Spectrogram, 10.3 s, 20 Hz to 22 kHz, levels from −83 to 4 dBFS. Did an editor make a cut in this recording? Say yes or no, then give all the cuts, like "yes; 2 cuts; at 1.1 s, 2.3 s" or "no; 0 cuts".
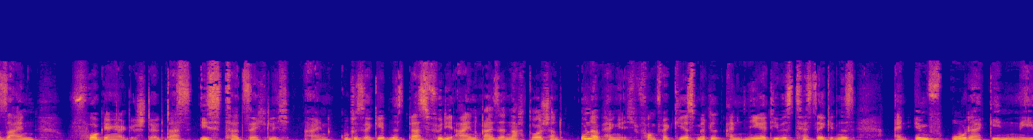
yes; 2 cuts; at 1.7 s, 4.0 s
